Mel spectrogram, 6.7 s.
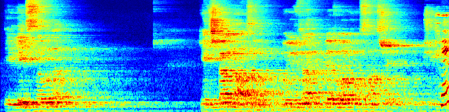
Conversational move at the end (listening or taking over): taking over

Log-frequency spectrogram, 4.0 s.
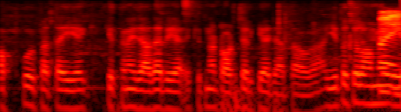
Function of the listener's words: listening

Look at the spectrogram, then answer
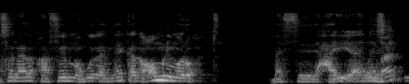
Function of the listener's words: listening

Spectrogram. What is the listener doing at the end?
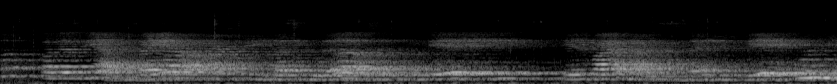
listening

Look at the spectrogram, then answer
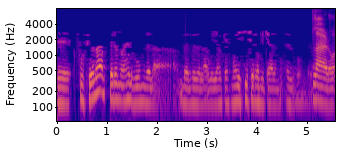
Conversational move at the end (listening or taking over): taking over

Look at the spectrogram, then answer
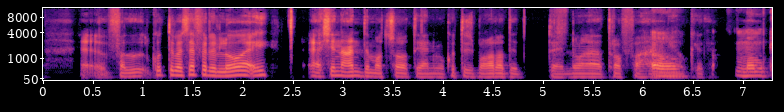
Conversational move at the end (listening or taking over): taking over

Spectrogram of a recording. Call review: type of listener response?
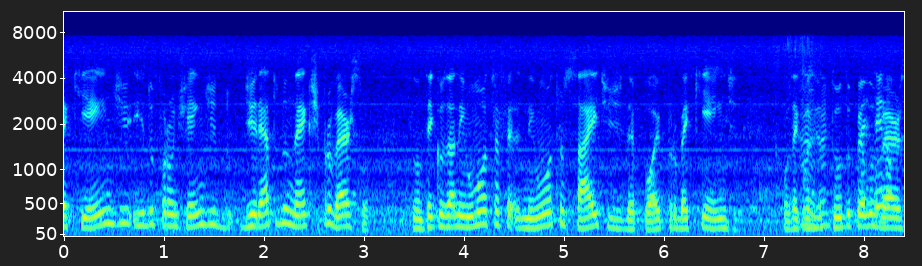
taking over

